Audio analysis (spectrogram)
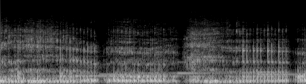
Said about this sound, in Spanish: De pronto, algo la hizo estremecer. Escuchó muy cerca el rugido de un yaguareté.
